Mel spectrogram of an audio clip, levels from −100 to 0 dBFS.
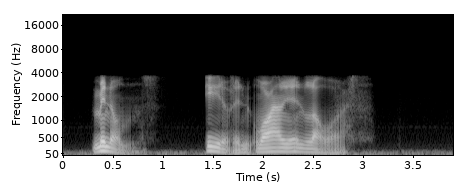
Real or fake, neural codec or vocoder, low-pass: fake; autoencoder, 22.05 kHz, a latent of 192 numbers a frame, VITS, trained on many speakers; 3.6 kHz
